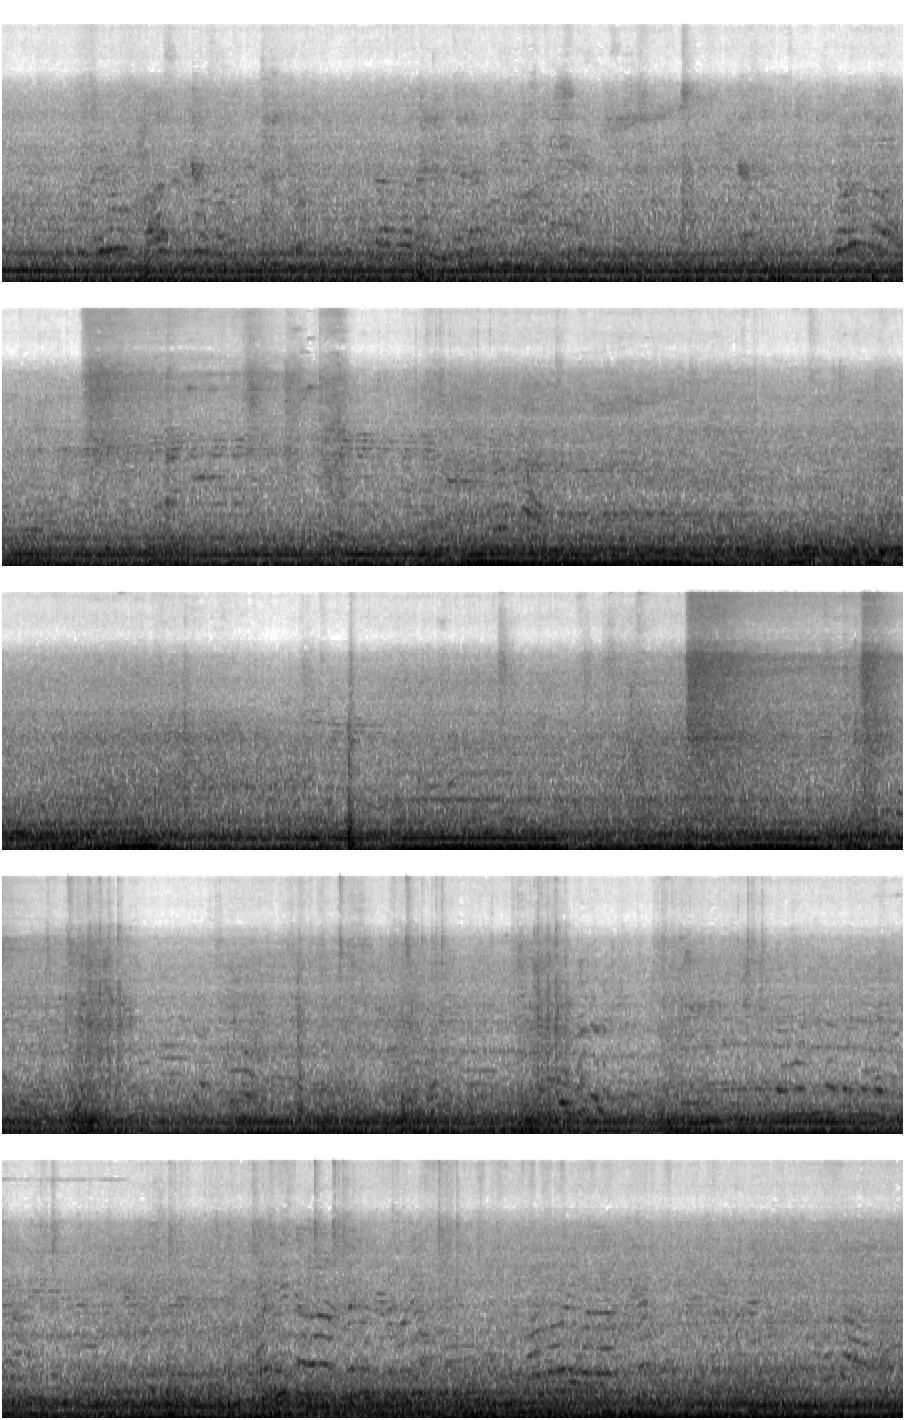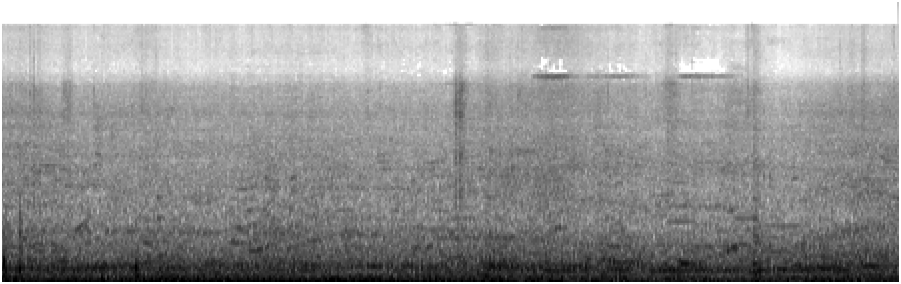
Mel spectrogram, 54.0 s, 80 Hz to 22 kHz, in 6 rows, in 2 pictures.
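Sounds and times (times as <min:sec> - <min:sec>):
bus diesel engine under load: 0:00.0 - 0:54.0.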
